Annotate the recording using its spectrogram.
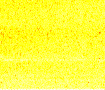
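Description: Wind buffeting a phone's microphone, a steady low rumble.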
